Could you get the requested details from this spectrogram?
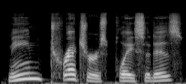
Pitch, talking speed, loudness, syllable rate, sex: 190 Hz, 160 wpm, -17 LUFS, 4.8 syllables/s, female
